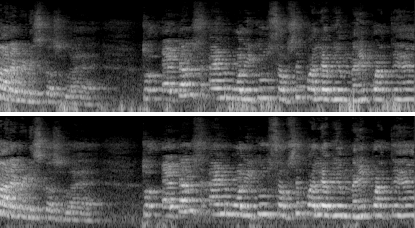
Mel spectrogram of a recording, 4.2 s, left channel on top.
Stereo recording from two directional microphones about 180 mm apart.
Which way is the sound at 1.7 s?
Centre (ahead or behind).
